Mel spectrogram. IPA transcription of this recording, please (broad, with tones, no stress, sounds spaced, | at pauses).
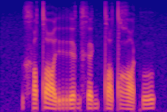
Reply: x ɯ˧˥ tˤ j ɯ˧˩˧ rʲ a˧˥ ɡ x ɛ˧˥ ɡ t i˧˩˧ tˤ ʁ a˧˩˧ k u˧˥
